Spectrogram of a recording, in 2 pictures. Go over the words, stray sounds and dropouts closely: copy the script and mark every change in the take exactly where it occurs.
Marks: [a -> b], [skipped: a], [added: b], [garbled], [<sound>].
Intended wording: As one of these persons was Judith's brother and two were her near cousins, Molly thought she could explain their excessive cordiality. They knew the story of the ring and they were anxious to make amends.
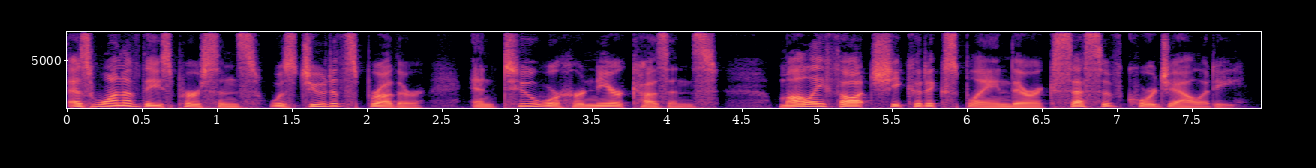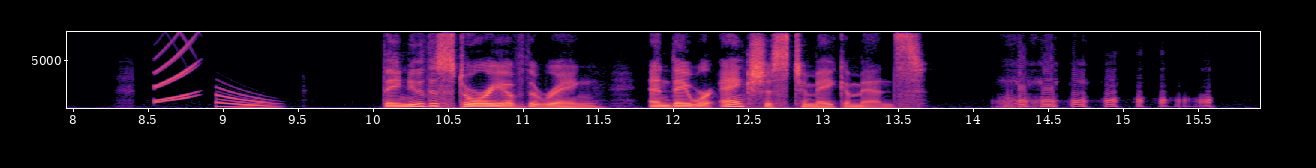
As one of these persons was Judith's brother and two were her near cousins, Molly thought she could explain their excessive cordiality. [chirp] They knew the story of the ring and they were anxious to make amends. [laugh]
